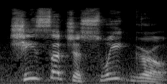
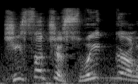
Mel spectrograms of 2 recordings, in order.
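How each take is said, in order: First: It is read in a mostly plain accent. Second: It is said in a put-on Mexican accent. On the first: "I almost instinctively read that with like a like a Mexican inflection" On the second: "with like a like a Mexican inflection"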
